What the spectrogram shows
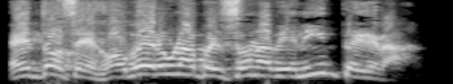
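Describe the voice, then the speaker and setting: A man's voice: very high voice, expressive, fairly quick, a bit bright, slightly rough. A man preaching a sermon, emphatic and conversational, often restarting and repeating his words.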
